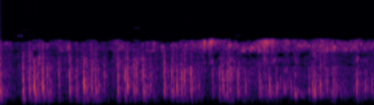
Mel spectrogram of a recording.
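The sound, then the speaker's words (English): Steady clip-clop of a limping pony's hooves on hard ground as it is ridden off, a continuous run of hoofbeats in an uneven rhythm, sounding slightly muffled, with no voices. “His pony is limping.”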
